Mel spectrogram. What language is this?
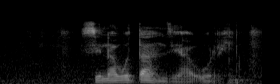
Venda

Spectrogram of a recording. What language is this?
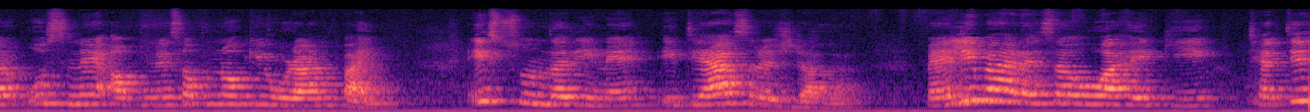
Hindi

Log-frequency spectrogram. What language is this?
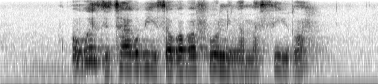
South Ndebele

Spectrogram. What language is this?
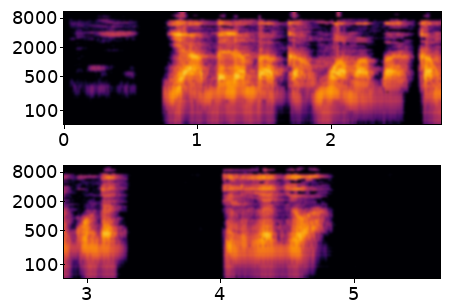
Kwasio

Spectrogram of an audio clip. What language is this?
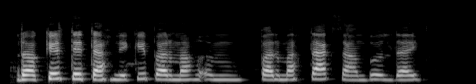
Pashto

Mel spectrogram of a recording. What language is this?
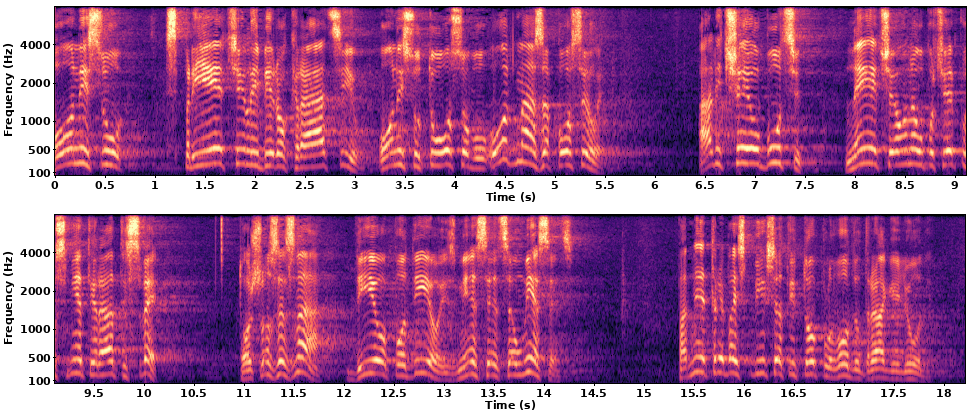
Croatian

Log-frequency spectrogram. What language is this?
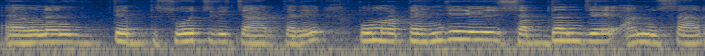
Sindhi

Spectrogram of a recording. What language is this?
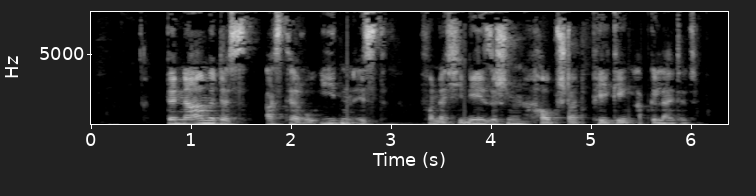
German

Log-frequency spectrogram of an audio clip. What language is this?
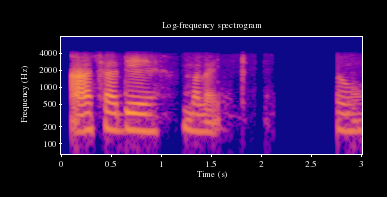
Bodo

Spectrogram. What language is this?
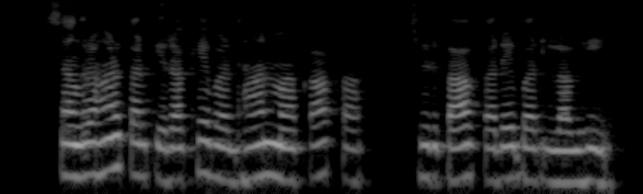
Chhattisgarhi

